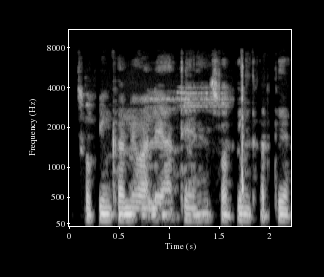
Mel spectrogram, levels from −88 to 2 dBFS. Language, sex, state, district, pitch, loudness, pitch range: Hindi, male, Bihar, Vaishali, 105 Hz, -19 LUFS, 105-110 Hz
